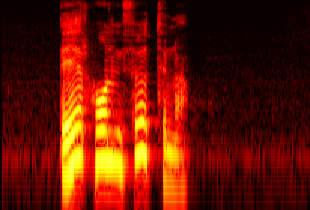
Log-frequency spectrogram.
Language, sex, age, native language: Icelandic, male, 30-39, Icelandic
